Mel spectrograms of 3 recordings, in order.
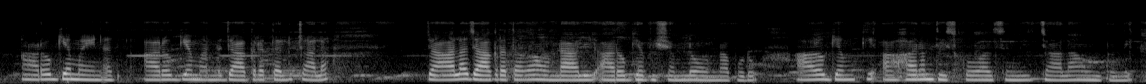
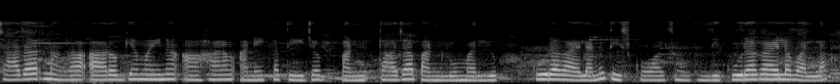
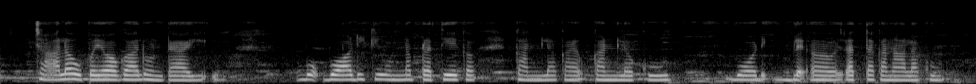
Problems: background conversations at intervals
